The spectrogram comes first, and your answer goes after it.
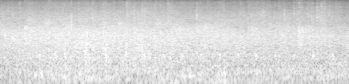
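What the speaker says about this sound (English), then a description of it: "A brief moment of applause is welcome now for both candidates" Steady, dense applause from the audience at a chamber of commerce candidate forum, continuous and even from start to finish with no talking over it.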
